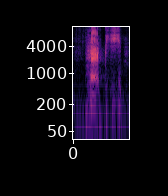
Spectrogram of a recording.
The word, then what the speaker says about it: Hect: is it camilla hacked hect to rhyme with wrecked this is great more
